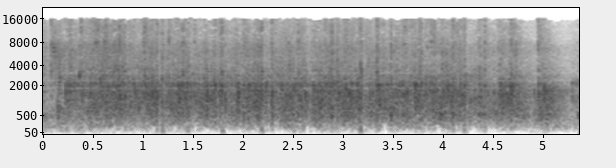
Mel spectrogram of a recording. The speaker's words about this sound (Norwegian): Velkommen igjen. Applaus.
